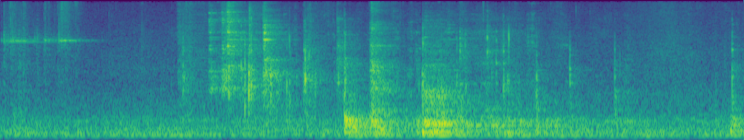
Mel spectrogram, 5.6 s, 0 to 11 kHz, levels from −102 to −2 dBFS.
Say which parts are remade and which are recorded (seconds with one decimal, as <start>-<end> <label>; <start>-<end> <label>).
0.0-5.6 recorded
